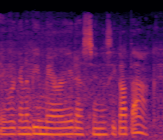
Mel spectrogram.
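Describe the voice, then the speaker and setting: A woman voicing a guarded young woman in an audio drama, quiet and wry about her grief. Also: on the low side, monotone, fast talker, background noise, natural voice. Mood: wistful. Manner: dry, wry, subdued.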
